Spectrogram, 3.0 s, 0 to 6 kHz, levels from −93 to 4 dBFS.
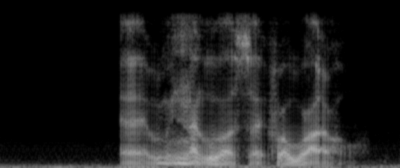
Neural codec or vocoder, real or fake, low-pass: autoencoder, 22.05 kHz, a latent of 192 numbers a frame, VITS, trained on many speakers; fake; 5.4 kHz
